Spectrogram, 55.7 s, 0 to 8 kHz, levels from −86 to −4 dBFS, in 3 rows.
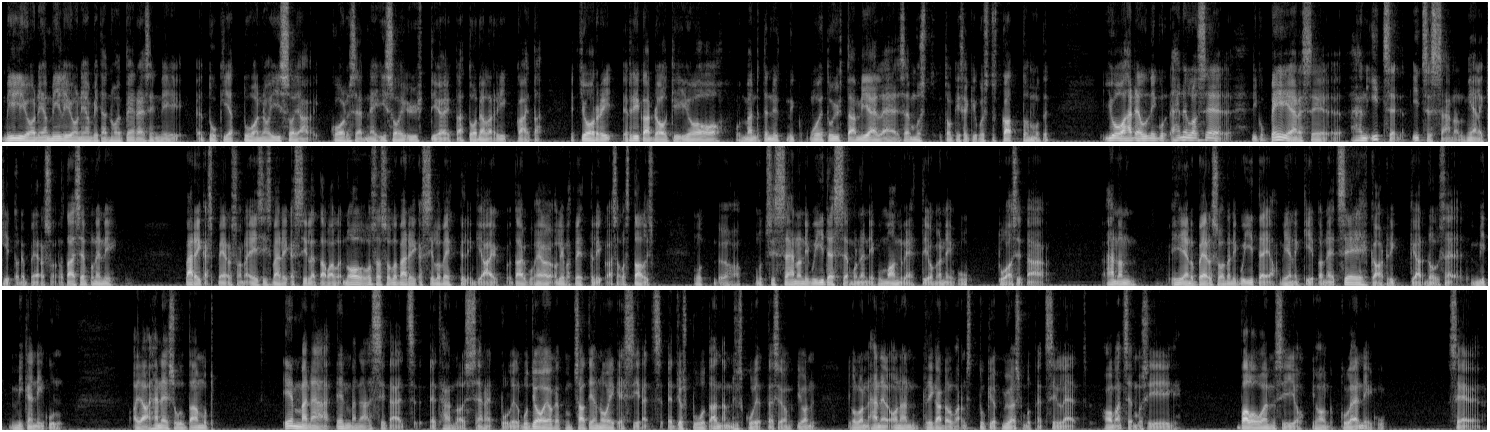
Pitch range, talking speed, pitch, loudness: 70-95 Hz, 175 wpm, 80 Hz, -30 LUFS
